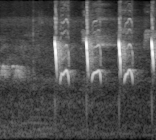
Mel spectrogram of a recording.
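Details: Prinia, called prenjak lumut or lancur, recorded as a master song for cage birds: four loud, clipped chirps, each a high note dropping to a lower tail, spaced about a third of a second apart over soft noise.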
